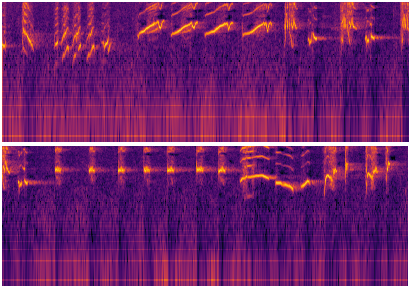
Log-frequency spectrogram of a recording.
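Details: Oriental magpie-robin lure song: a fast chattering start, then repeated paired rising whistles and a long series of identical sharp high notes, ending in a slurred twist.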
